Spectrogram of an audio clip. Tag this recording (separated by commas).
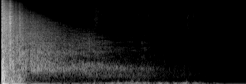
Explosion, gunfire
